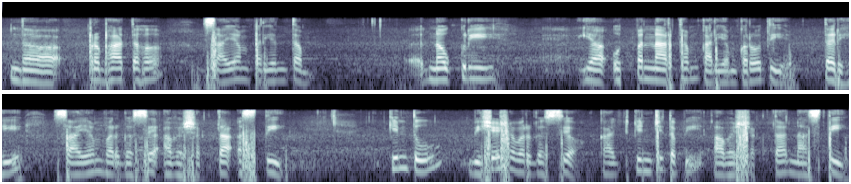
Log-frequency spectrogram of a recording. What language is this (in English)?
Sanskrit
